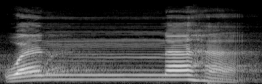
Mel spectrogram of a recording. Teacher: Di sini di ayat ketiga kita berjumpa dengan huruf nun yang bertasydid. Nun yang bertasydid. Maka bacaan dengungnya itu harus lama.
